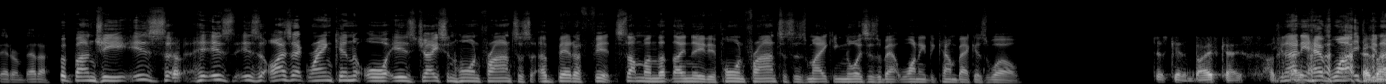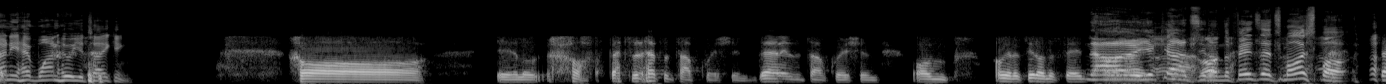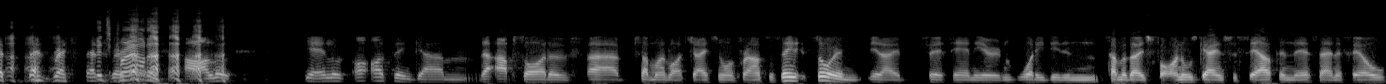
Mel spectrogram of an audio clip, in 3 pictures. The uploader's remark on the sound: Anchored beautifully from the studio. Coming down the line from home. Phoned to chat. Called in to chat.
